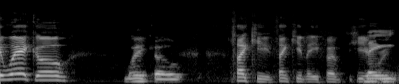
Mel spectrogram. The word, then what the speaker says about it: Waco: I believe that's pronounced Waco. And all I ever want to do is go, boom, boom, boom. Let me hear you say Waco. Waco.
